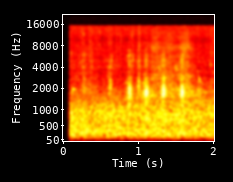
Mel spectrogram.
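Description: A flock of mallards calling faintly: a quick run of short quacks, about four a second.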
